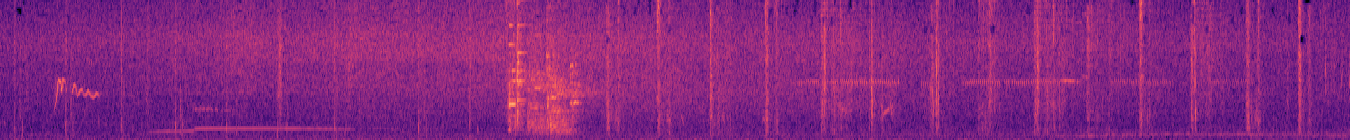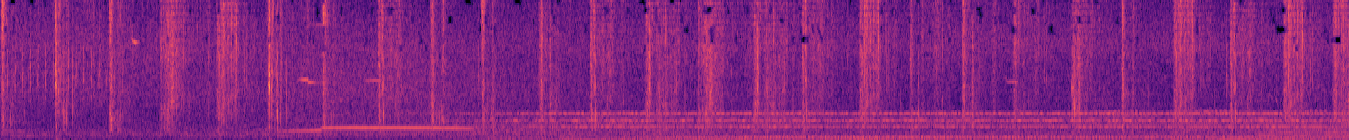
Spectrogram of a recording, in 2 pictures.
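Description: Footsteps tread steadily on stone and grass.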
